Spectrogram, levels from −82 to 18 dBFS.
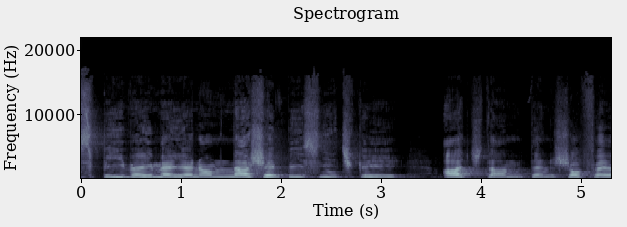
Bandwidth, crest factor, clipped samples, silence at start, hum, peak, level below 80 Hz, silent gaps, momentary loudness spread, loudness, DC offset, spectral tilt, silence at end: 16.5 kHz; 20 dB; under 0.1%; 0 s; none; -6 dBFS; -80 dBFS; none; 12 LU; -25 LUFS; under 0.1%; -3.5 dB/octave; 0 s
